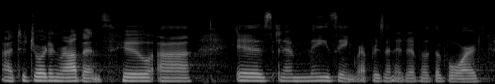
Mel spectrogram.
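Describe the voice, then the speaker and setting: A woman with a fairly low pitch and a normal speaking voice talks at a moderate pace with fairly even intonation. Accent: American. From Cherokee Nation, US. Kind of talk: formal presentation. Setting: public board meeting in auditorium.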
